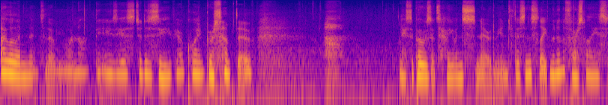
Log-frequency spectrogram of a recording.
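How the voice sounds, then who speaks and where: The voice is soft-spoken and fairly slow, with long, frequent pauses. The sound is dry, with no echo. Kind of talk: roleplay character monologue. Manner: soft intimate ASMR roleplay voice.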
